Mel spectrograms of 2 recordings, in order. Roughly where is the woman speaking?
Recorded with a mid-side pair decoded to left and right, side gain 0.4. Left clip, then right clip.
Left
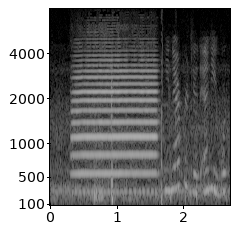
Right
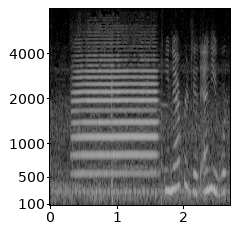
Ahead right.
